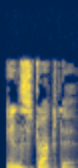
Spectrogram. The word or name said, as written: instructive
